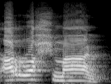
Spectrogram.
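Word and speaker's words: الرحمن: இடத்துல அல் ஜிக்ர்னு சொல்லக்கூடாது அடுத்தது அர் ரஹ்மான் அல் ரஹ்மான்னு வரக்கூடாது அதே மாதிரி அஸ்ஸௌஜ் இந்த இடத்துல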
